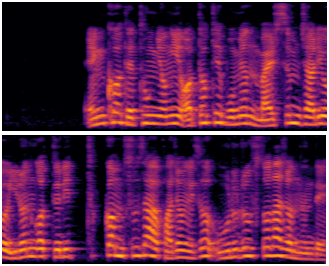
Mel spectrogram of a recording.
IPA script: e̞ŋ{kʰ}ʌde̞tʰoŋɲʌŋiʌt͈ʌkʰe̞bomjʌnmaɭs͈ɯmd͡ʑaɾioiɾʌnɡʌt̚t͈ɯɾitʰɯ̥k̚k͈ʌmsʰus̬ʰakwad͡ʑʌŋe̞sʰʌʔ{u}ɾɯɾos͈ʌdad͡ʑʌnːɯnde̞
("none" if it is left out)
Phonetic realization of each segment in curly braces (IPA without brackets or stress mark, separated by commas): kʰ, u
